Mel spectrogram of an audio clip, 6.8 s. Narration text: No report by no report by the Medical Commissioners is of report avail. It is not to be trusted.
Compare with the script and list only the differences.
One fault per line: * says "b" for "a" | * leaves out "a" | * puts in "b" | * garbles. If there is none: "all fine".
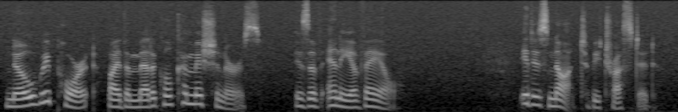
* leaves out "no report by"
* says "any" for "report"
